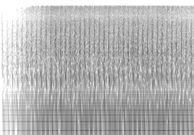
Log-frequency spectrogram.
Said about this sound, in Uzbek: Bu vertolyotlar Rostvertol mahsuloti. Rossiya korxonasi ularni Venesuelaga yetkazmoqda.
